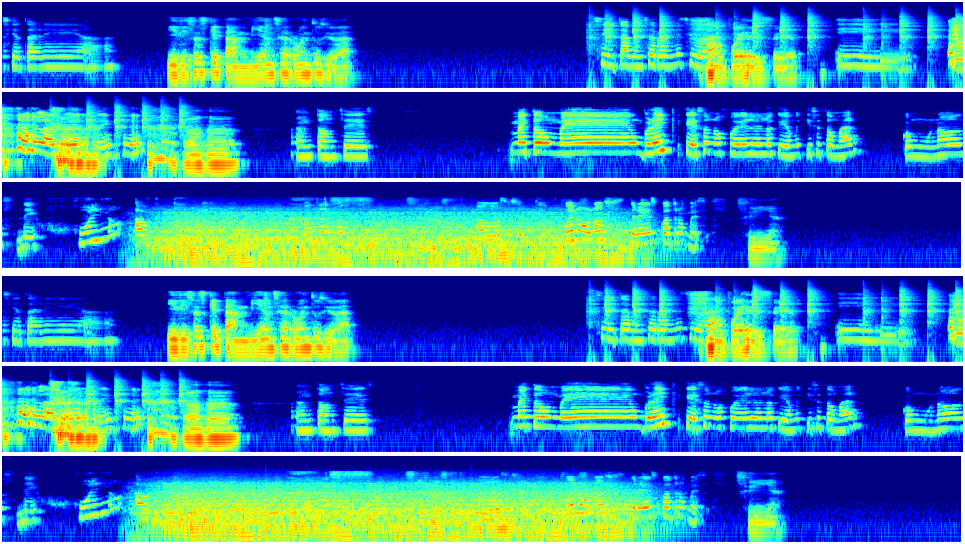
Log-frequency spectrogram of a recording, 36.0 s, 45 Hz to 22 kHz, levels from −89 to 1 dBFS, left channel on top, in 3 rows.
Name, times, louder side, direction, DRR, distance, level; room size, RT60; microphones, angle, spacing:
voice 1, 0.0-1.4 7.4-9.0 10.4-11.4 11.8-14.2 15.7-16.6 18.3-22.7 23.3-24.7 25.0-25.9 26.2-26.7 27.8-28.7 29.9-32.8, left 3 dB, 55° left, 1.3 m, -32 dB
voice 2, 2.1-4.4 8.6-9.9 12.6-13.2 13.8-15.0 27.6-28.6 29.1-30.4 30.8-31.0 31.5-31.7 33.2-33.7, right 2 dB, 70° right, 2.4 m, -30 dB
sound 1, 7.3-8.4 8.9-10.3 10.8-12.1 12.6-14.5, right 2 dB, 10° right, 2.1 m, -40 dB
sound 2, 25.6-32.5, right 3 dB, 30° right, 0.8 m, -32 dB
8.4 x 4.1 x 3.5 m
head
